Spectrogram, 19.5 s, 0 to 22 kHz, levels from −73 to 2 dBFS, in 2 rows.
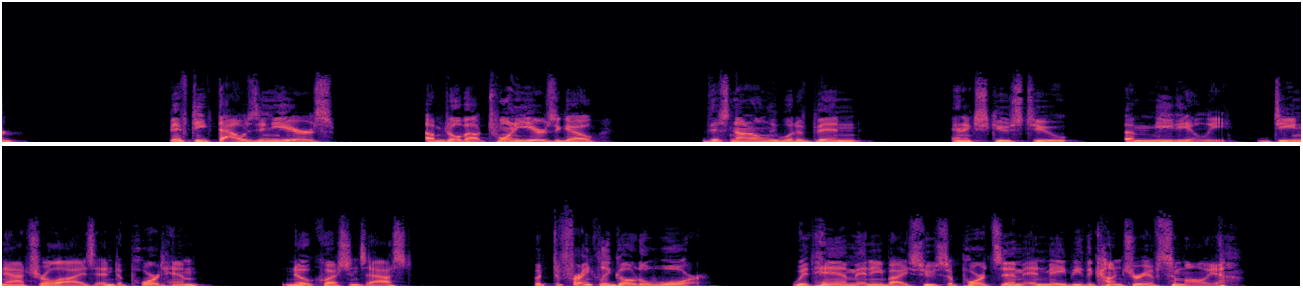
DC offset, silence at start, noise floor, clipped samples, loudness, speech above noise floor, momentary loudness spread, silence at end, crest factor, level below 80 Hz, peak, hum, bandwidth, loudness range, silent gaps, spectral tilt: under 0.1%; 0 s; under -90 dBFS; under 0.1%; -22 LUFS; over 68 dB; 8 LU; 0.45 s; 18 dB; -52 dBFS; -4 dBFS; none; 11.5 kHz; 3 LU; 0.42-1.25 s, 2.82-3.17 s, 4.81-5.24 s, 6.79-7.12 s, 8.32-8.41 s, 11.54-11.84 s, 13.16-13.73 s, 15.31-15.65 s; -5.5 dB/octave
